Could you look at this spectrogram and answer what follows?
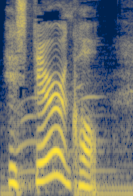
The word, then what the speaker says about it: hysterical: 然后呢，T E R I C A L，hysterical，hysterical，要注意一下 t 呢要被浊化啊。 hysterical，它本身呢有着情绪异常激动、歇斯底里的意思。除了这两层意思呢，还有极其可笑的意思。比如说，每次呢我看到崔娃的这个脱口秀的时候，觉得啊，he's hysterical，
